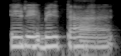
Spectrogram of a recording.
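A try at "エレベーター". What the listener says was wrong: Đúng rồi, mình xin lưu ý bạn một chút về cái từ erebeta. Erebeta mình đằng sau nó có cái gạch ngang, mình phải hơi kéo dài nó ra một chút nha.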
